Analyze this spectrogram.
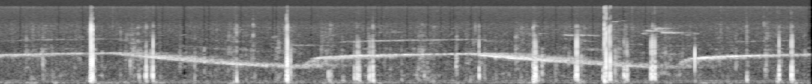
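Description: An emergency-vehicle siren in a slow wail, rising, holding, then gliding down again about every four to five seconds. Over it come irregular sharp crunches of footsteps in snow.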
